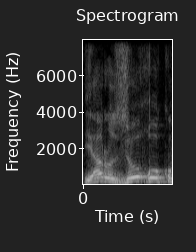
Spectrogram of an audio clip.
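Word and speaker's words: يرزقكم: Itu zal. Ini zai. Yarzuqukum dengan zaik. Tadi dengan dizak, betul tak? Kalau zal dengan dizak kah ejaan dia? Betul Dizak yang ni zak sahaja. Yarzuqukum, cuba. Yarzuqukum. Okey, pastikan di sini ra tu mati, jangan melantun. Kul kita baca yarzuqukum, ada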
